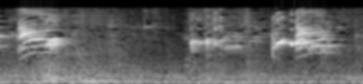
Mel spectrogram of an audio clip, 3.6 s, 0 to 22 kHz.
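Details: Canary chicks begging during feeding, 2021 captive breeding: a loud harsh chirping burst at the start, then a quiet pause, then two shorter high scratchy bursts.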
